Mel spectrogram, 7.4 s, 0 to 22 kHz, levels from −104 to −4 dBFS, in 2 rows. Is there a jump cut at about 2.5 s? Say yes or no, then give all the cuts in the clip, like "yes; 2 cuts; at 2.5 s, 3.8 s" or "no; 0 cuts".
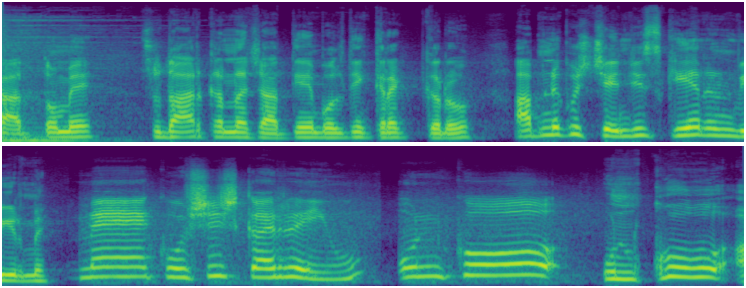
no; 3 cuts; at 4.0 s, 5.5 s, 6.6 s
